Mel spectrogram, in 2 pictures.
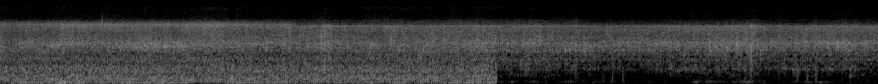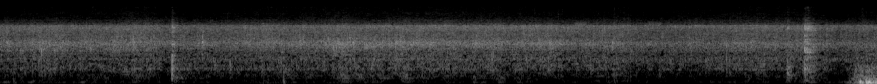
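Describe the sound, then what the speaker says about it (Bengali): Shol fish frying in hot oil in a wok, a steady loud sizzle running throughout, louder and fuller for the first few seconds, then continuing evenly with a few small pops. "তারপর মাছগুলোকে ভেজে নিচ্ছি খুব ভালো মতো করে।"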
